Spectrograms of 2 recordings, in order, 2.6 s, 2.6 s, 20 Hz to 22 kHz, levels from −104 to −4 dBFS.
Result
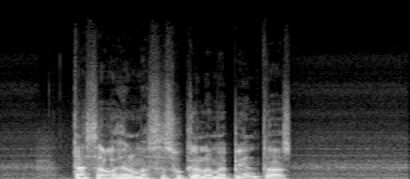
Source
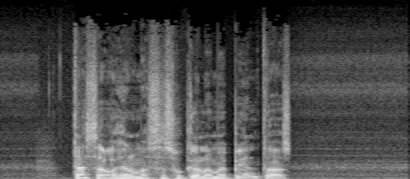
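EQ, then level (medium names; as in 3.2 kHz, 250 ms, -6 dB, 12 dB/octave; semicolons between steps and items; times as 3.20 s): distance through air 150 m; +3.0 dB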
